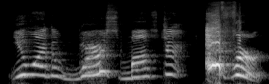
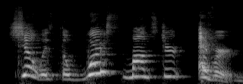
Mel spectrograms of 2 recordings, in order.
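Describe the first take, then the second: First: Very loud, much higher yell; furious shout. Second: Higher, milder yip; yipping complaint. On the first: Fifi splattered by Joe, furious yelling. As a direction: scream it at him. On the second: Fifi complaining about Joe, milder. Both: Acted.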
